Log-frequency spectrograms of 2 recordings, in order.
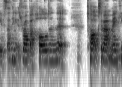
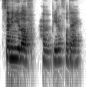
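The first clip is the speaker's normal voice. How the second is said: ordinary talk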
